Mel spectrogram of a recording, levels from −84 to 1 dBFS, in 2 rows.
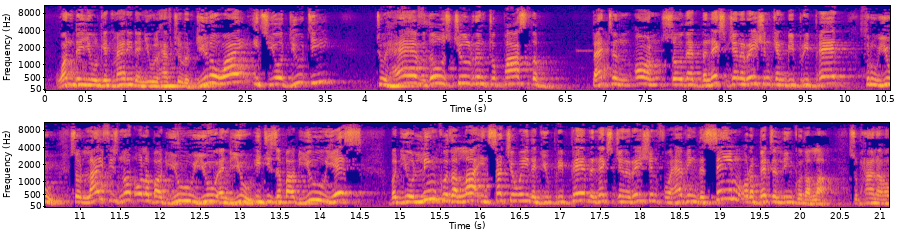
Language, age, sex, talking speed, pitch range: English, 40-59, male, 220 wpm, 190-245 Hz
